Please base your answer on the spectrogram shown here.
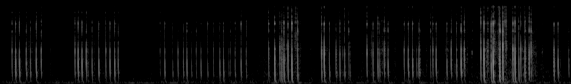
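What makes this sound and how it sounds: A wooden candle lid is tapped in quick bursts of dry, clicky taps separated by brief pauses. Each tap is short and bright, with almost no low end and no lingering ring. The bursts grow slightly louder toward the end.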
